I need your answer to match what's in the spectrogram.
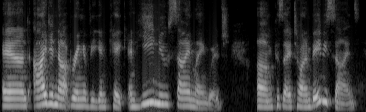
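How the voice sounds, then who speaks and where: A woman guest on a podcast, chatting casually and telling animated stories about her kids. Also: medium pitch, moderate pace. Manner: animated storyteller, acts out voices. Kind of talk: casual chat.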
